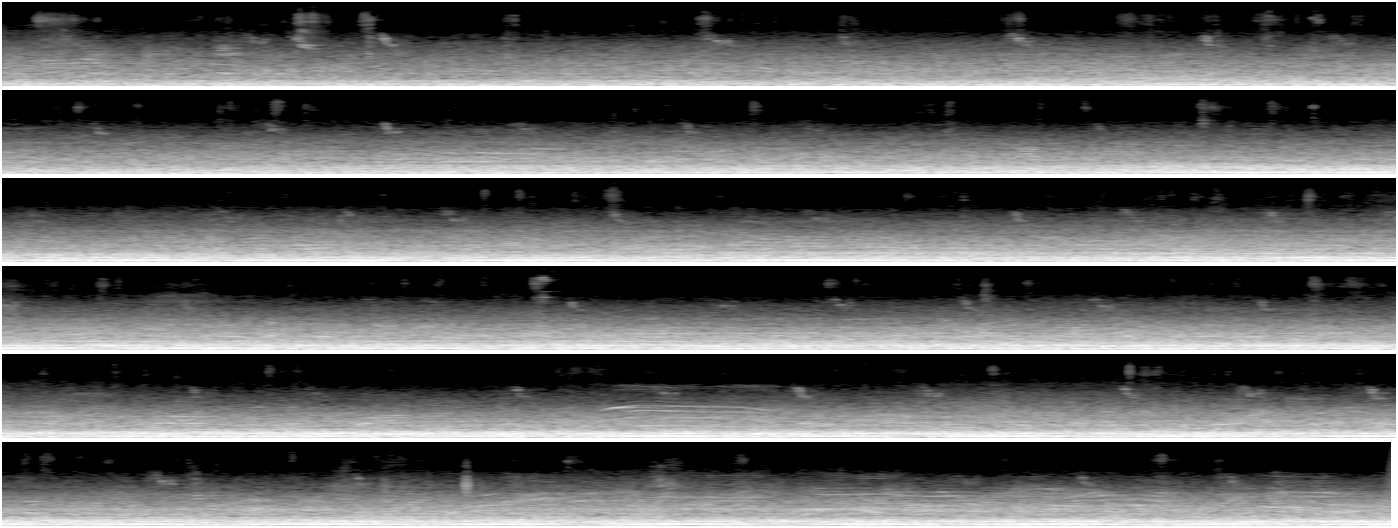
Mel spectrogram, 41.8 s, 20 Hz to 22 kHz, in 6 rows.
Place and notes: Birds singing, Tourists, Distance passenger whistle sound, Next to the temple
Zoom H2n MS+XY
Pingtung County, Taiwan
